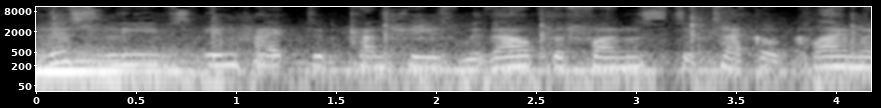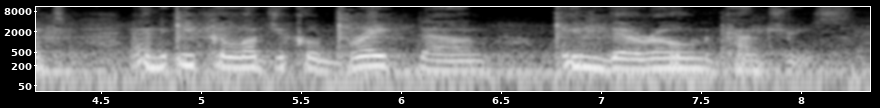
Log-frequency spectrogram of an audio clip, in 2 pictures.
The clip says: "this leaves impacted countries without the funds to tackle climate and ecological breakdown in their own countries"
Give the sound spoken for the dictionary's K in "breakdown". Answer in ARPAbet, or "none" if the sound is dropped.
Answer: K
